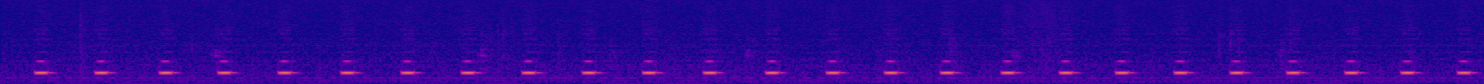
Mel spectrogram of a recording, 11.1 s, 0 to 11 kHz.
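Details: Educational fetal heart rate monitoring rhythm (Rhythm 3): steady, evenly spaced tonal monitor beeps at about 136 a minute, with faint room hum.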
